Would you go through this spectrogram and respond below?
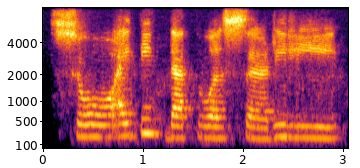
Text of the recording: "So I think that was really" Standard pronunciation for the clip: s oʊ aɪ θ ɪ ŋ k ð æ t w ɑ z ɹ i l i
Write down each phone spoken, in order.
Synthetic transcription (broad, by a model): s oʊ aɪ t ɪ ŋ k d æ t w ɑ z ɹ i l i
